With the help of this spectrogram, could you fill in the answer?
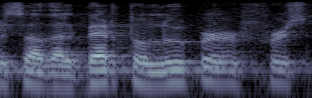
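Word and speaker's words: Adalberto: My name is Alberto Looper. First name is spelled A D A L B E R T O.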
